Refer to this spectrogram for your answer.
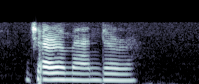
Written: gerrymander

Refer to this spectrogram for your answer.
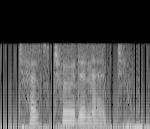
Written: testudinate

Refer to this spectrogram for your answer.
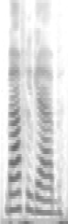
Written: bafflegab

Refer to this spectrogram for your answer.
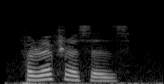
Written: periphrasis

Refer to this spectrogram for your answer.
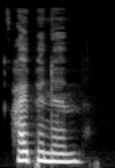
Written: hyponym

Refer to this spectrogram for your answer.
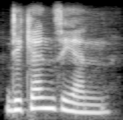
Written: Dickensian

